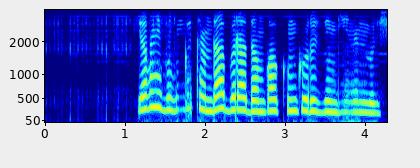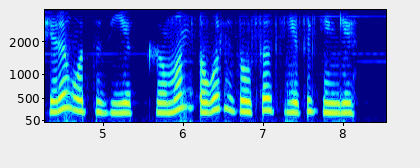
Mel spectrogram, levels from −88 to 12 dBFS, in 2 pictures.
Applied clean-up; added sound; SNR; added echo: neural separator model SepFormer WHAM!.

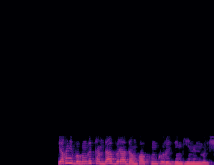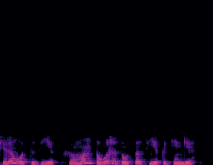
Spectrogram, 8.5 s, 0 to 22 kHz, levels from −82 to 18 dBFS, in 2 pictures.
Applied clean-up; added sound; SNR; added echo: none; none; none; none.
